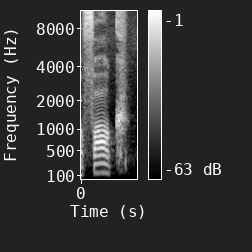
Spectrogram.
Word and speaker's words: Faulk: But that was my problem when I used to tell you how much I loved Marshall Faulk, but I couldn't say I just wouldn't pronounce the L growing up. It's like, oh, the one Steeler I love, Marshall Faulk. You guys you're not saying it right.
